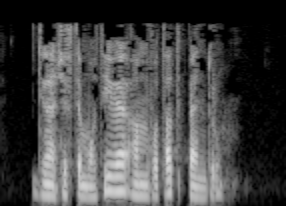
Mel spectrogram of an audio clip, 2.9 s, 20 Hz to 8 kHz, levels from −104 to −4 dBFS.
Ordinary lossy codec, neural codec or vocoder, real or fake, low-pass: MP3, 24 kbps; none; real; 7.2 kHz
